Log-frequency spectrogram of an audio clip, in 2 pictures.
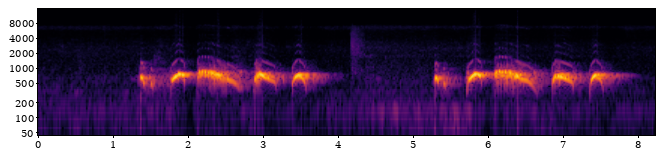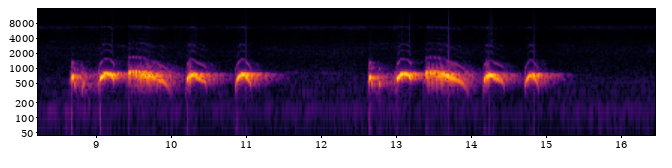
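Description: Spotted dove (tekukur) cooing: four song phrases about four seconds apart, each a quick run of about five short coos, the second coo the loudest and longest.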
